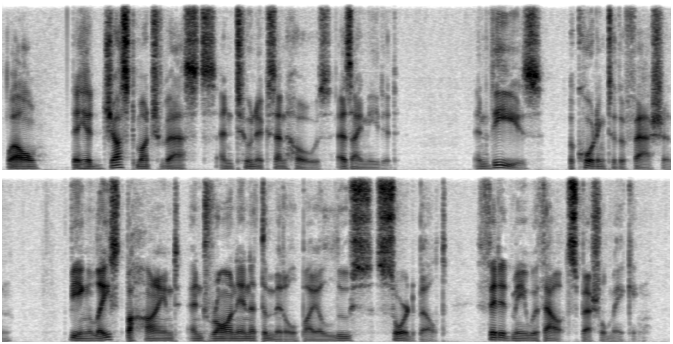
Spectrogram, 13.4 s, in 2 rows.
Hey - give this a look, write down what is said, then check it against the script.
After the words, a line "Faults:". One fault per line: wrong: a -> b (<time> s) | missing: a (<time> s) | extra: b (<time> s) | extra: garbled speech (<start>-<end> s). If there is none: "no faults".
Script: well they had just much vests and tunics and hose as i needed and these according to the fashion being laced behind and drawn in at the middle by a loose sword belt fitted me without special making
well they had just much vests and tunics and hose as i needed and these according to the fashion being laced behind and drawn in at the middle by a loose sword belt fitted me without special making
Faults:
no faults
